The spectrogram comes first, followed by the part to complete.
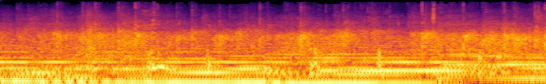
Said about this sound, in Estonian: Nii et anname neile ühe suure aplausi.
